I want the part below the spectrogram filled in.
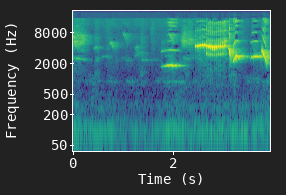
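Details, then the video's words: Relaxed song of a thick-billed white-eye. Soft, scattered high notes build into loud whistled phrases that rise and fall sharply, ending in quick downward slurs over a faint low hum. "KICAUAN SANTAI OPIOR PARUH TEBAL"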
